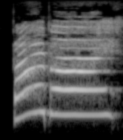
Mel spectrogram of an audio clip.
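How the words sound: It is said in a middle-sized voice.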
